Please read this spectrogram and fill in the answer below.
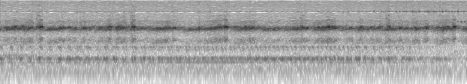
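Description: A dense chorus of frogs calling steadily, many overlapping croaks forming a continuous pulsing drone.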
